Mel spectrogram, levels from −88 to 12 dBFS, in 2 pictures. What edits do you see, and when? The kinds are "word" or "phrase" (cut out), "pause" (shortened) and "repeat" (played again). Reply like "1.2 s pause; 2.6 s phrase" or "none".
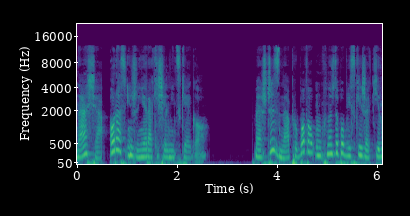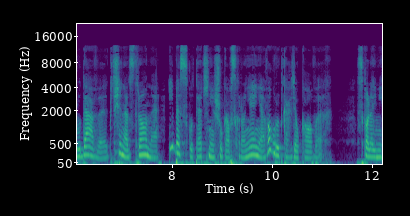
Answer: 6.8 s word; 7.1 s word; 7.9 s pause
